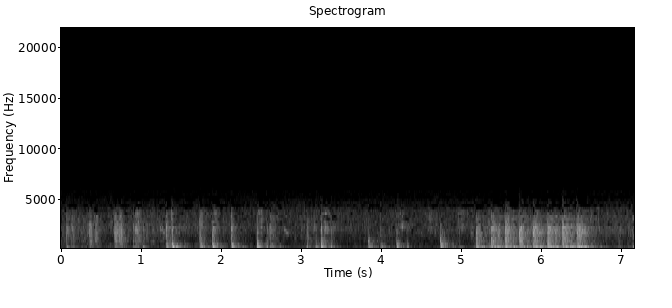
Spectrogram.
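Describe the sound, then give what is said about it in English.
Someone bangs hard on a wooden door on a hot day, a series of irregular, heavy thuds that grow denser and more continuous near the end, with no voices. “Banging on the door.”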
